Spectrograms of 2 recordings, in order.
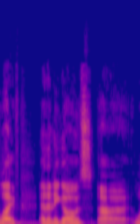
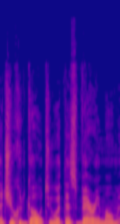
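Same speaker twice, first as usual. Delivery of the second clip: put-on calm, stoic narrator voice, higher; 4 semitones higher than usual. Describing a film's narration with a made-up example: imitating a stoic, explaining narrator. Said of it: "kinda stoic, just kind of explaining it to you".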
